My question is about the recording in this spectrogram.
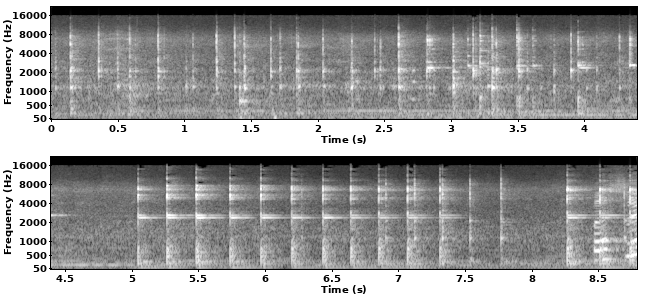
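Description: A metal spoon stirring in a ceramic mug, clinking against its sides in a quick, even rhythm. From about five seconds in, the clinks come louder and faster, with a ringing tone after each one.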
